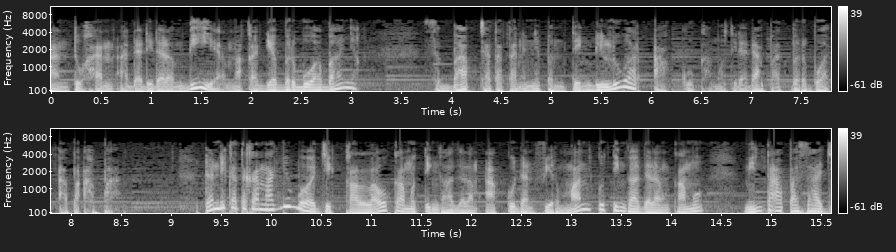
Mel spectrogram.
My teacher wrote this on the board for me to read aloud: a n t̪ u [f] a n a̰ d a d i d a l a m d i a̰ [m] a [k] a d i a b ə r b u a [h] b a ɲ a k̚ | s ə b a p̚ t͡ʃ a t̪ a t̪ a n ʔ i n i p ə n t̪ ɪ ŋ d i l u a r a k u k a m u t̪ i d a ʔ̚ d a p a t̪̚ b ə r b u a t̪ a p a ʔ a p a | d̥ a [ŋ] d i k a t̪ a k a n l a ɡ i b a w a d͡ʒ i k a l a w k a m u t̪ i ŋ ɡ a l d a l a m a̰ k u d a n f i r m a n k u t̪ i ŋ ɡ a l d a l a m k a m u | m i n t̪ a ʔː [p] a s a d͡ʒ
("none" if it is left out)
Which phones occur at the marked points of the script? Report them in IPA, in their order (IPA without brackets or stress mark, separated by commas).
h, m, k, h, n, p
